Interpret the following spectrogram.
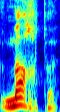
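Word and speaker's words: מרפא: mot santé et bien il se prononce MARP en hébreu et il possède aussi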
